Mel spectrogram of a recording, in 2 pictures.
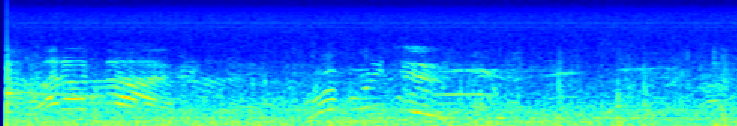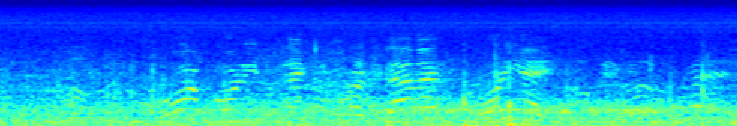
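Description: Spectators shout and call out outdoors.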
